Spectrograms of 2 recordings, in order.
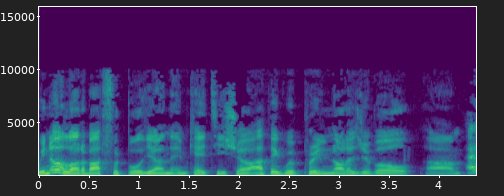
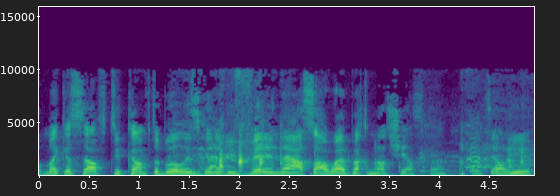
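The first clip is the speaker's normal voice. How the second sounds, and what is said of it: Imitates another person's voice. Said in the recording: “accent ... if I had to close my eyes, I'd think that was Ronaldo”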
